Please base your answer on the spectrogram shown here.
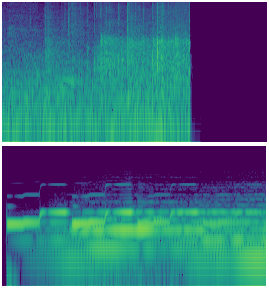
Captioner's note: applause; gentle pop music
